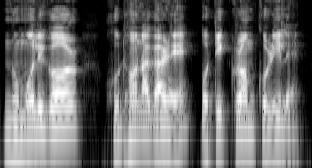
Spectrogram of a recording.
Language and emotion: Assamese, neutral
